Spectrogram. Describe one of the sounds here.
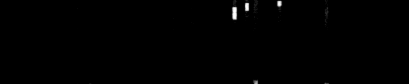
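Rackets strike a shuttlecock back and forth.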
